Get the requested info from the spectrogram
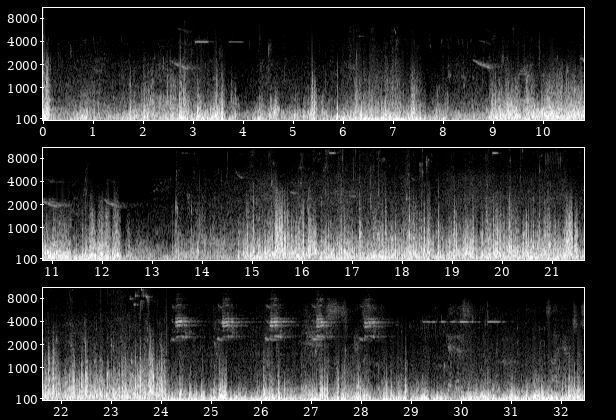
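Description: Wind buffeting an action camera's microphone on a small boat: a dense, rumbling noise that drops briefly a little before the halfway point. Short high chirps sound above it, and near the end comes a quick run of repeated high calls.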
